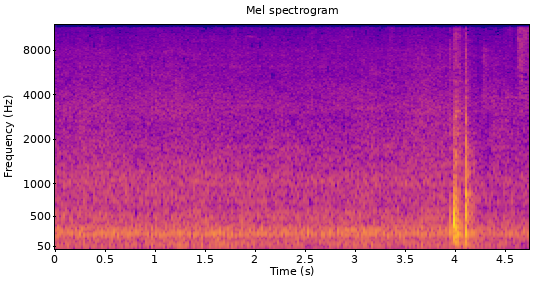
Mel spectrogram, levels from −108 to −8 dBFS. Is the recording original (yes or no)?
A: yes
